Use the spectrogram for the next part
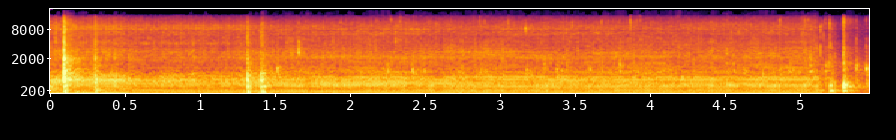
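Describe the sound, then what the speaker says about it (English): Water runs steadily through the portafilter of a Breville Barista Express espresso machine, a continuous pump drone and trickling flow with a few clicks at the start and end. "And then I'm gonna flush out my portafilter"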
